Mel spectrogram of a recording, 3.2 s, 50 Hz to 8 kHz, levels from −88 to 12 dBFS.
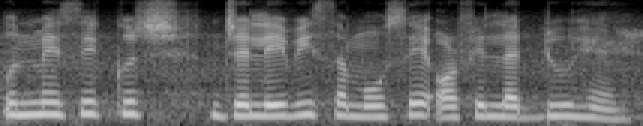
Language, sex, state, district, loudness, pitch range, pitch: Hindi, male, Arunachal Pradesh, Papum Pare, -16 LUFS, 210-245 Hz, 230 Hz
